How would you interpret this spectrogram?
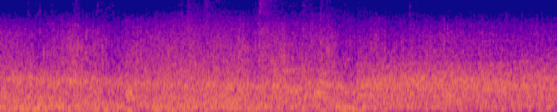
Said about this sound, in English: The rain and the wind have become more and more severe.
